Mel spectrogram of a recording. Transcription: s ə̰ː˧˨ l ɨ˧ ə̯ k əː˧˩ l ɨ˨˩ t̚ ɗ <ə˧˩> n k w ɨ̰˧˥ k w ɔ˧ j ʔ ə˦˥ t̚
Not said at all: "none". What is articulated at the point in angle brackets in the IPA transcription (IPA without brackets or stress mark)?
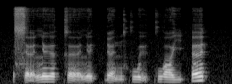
ə˧˩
